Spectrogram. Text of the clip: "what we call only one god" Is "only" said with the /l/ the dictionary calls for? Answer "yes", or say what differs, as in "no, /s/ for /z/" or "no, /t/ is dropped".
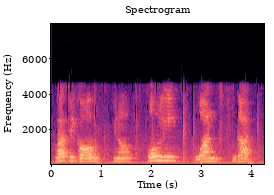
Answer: yes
